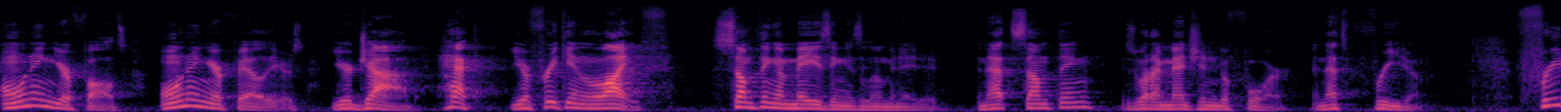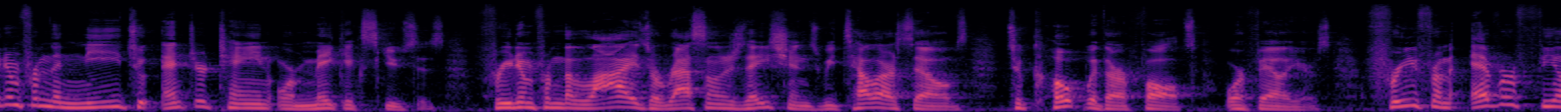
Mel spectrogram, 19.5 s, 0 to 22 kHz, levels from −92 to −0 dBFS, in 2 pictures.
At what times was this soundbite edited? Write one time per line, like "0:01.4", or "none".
0:04.3
0:05.4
